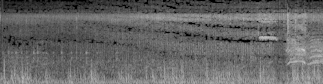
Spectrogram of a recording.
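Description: Racing bullock team and cart running on a dirt track: a steady low rumble with many small knocks. Near the end, spectators break into loud shouting.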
